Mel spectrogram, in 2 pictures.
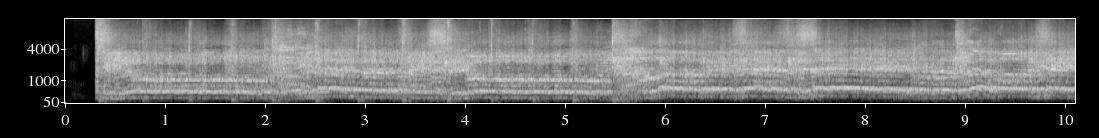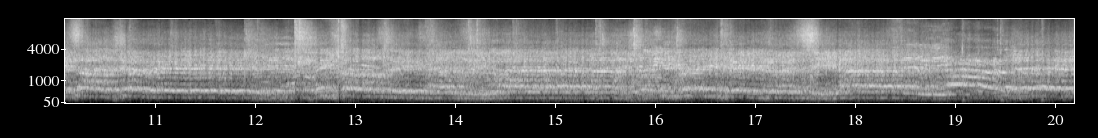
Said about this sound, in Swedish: Och vi kan väl lyssna på hur det lät i katakomberna i Stoke-on-Trent när Blackpool-supporterna körde igång.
